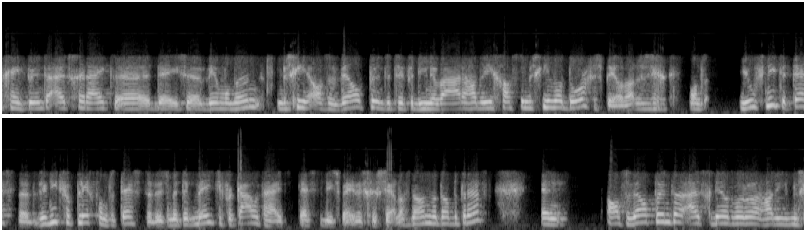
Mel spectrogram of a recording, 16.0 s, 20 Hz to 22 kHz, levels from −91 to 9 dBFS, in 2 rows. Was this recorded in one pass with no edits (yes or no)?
yes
